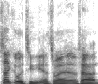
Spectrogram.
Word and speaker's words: Taika Waititi: So it's Taika Waititi.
